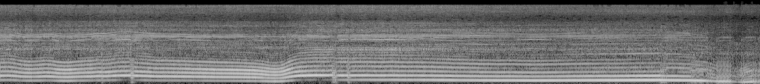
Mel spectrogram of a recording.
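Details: Chainsaw with a big-bore shotgun muffler mod, cutting at high speed: thin high-pitched scream, brief sag under the cut, then a sharp climb back; owner says it has leaned out after the mod and needs more fuel on the high screw.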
